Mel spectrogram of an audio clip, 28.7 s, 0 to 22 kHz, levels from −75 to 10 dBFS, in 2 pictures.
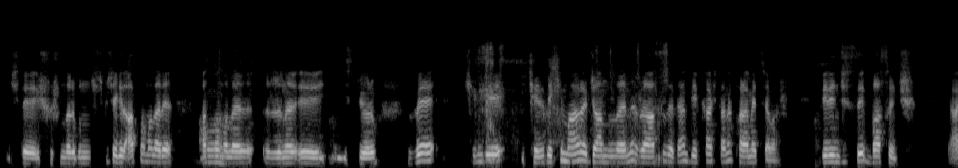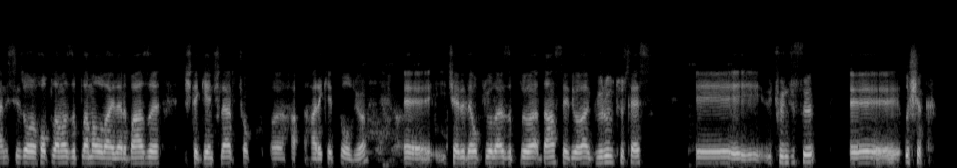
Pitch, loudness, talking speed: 150 Hz, -22 LUFS, 100 wpm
